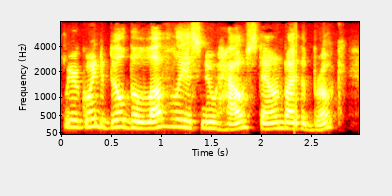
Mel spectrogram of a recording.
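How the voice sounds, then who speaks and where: A young schoolgirl from a storybook as a man plays her, pitched high and insistent. She pleads mournfully with her best friend, coaxing in a tearful, breathless way. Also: fairly quick, natural voice.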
